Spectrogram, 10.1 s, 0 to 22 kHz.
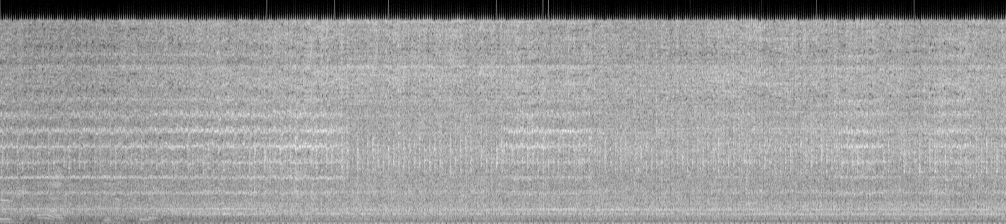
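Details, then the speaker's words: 2007 Freightliner Columbia with 14-liter Detroit Series 60 diesel: sharp, rapid, regular puffing tick over engine noise, very loud whenever the turbo engages while driving; exhaust leak at a blown turbo manifold gasket. "yes I'm pressing down on the tube and it's making that horrible sound but when I'm driving it down the road every time the turbo engages you hear that very very loud"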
